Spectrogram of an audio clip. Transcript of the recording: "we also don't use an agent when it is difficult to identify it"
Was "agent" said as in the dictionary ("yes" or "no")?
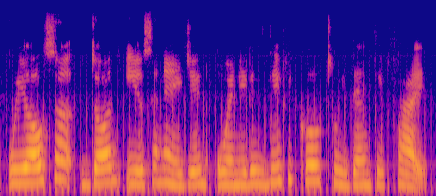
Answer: yes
